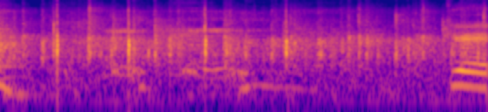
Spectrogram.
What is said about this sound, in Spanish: Sí, aplauso, por favor.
